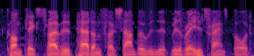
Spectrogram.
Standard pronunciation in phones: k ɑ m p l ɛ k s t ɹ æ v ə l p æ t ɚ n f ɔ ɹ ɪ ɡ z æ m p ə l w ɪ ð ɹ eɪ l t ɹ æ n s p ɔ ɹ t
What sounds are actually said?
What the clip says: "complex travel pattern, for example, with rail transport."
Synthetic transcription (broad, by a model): k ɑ m p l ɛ k s t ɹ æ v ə l p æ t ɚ n f ɔ ɹ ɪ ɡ s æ m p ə l w ɪ ð ɹ eɪ l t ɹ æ n s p ɔ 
